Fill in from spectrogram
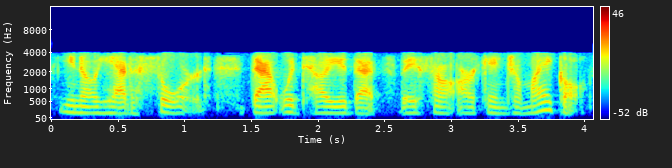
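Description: A woman in her forties, a guest on a radio show, tells her story in long rambling stretches, stumbling over repeated words and laughing now and then. Her voice sits a little low for a woman. The call comes through a thin, tinny phone line. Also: flat delivery, fairly quick, breathy edge. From Canada. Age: 40s. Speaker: psychic medium guest.

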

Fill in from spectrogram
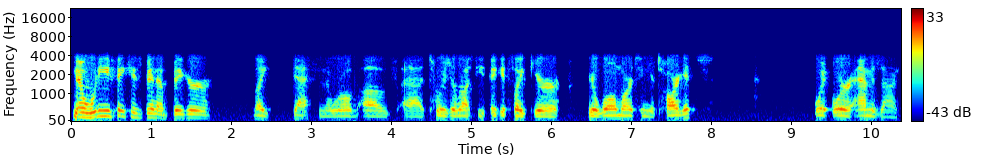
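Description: A man's voice: on the low side, normal speed, no echo. A man co-hosting a show, calling in over a phone line and chatting loosely with lots of fillers. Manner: loose and rambling, with many fillers. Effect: heard over a phone line. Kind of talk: casual chat. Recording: tinny, dry phone line.

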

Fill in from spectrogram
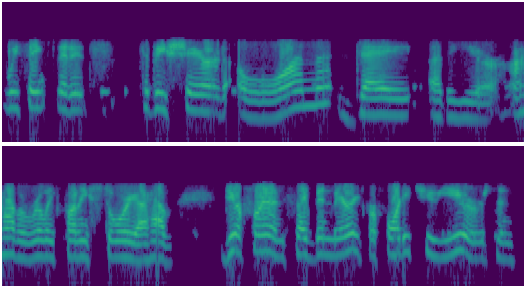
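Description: A woman's voice: medium pitch, measured pace, no echo. A woman guest on a talk show, chatting casually and effusively, telling anecdotes. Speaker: guest, author on love and relationships. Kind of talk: casual chat, anecdotal storytelling. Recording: tinny phone line.

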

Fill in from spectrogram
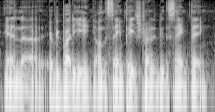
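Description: A man with a very deep voice answers as a police detective. He speaks earnestly but haltingly, often restarting his sentences. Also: level tone, a little mellow. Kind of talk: interview answers.

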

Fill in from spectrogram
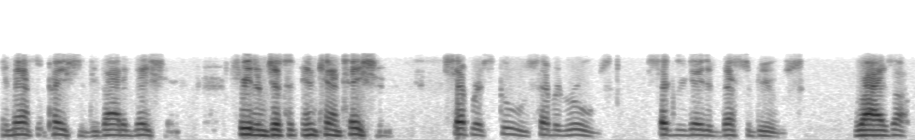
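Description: A man on a phone line reads his spoken-word poem with a steady rhythm and hard-hit refrains. His voice sits a little high for a man. The line is thin and tinny, and dry and close. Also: normal speed, no echo. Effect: over the phone. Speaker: caller reciting his poem. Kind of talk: spoken-word poetry reading.

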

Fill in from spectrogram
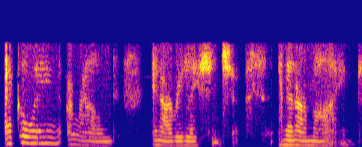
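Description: A woman leads a guided breathwork meditation like a spiritual healer, in a breathy, soothing delivery with deliberate pauses. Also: mid-range voice. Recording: muffled phone-like sound in an echoey room.

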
